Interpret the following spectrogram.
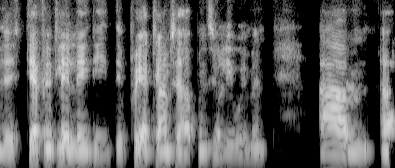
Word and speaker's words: pre-eclampsia: me pronounce that i don't know how to pronounce that oh yeah i think that one is pre-eclampsia pre-eclampsia okay pre-eclampsia okay please how can i normalize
